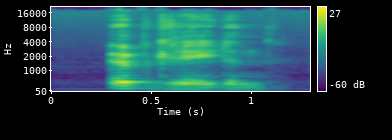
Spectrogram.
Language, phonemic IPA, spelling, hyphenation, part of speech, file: Dutch, /ˈʏpˌɡreː.də(n)/, upgraden, up‧gra‧den, verb, Nl-upgraden.ogg
- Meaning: to upgrade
